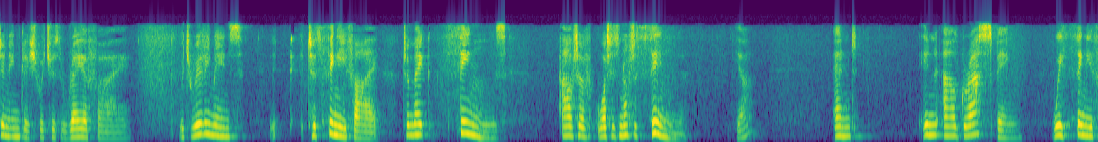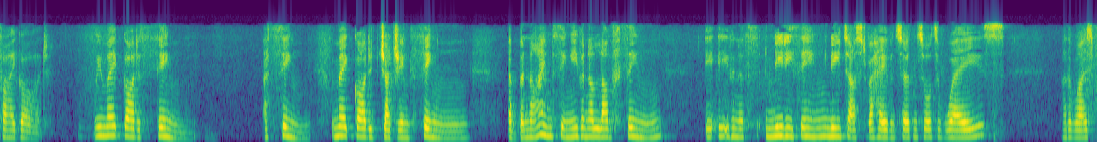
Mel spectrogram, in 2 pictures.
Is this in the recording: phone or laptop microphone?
yes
